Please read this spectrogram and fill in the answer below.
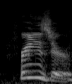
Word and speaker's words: Fraser: his name is Brandon Fraser like razor Fraser yeah he came out and like did a video and he like said that Fraser like Razer and he's like people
